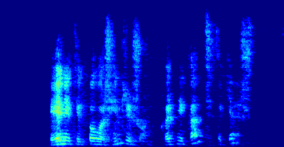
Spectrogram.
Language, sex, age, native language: Icelandic, male, 60-69, Icelandic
